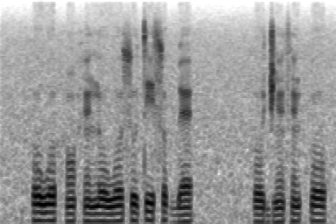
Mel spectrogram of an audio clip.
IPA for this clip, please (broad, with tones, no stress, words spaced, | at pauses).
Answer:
ho˦wo˦˨ hɔ̃˧hɛ̃˧no˧ wo˧su˧ti˦ so˦˨ɡ͡bɛ˧ | o˨d͡ʒɛ̃˨sɛ̃˧ k͡po˧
